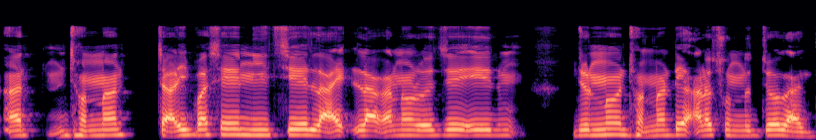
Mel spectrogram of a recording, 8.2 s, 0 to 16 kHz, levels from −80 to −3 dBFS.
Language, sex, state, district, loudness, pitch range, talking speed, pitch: Bengali, male, West Bengal, North 24 Parganas, -16 LUFS, 135-145 Hz, 110 wpm, 140 Hz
